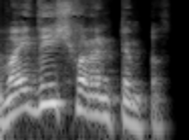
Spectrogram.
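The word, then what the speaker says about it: Vaitheeswaran: Did I say it right? It's the Vathahisawaran temple? – The Vaideshwaran temple.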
